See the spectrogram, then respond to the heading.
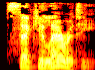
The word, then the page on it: secularity: British English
